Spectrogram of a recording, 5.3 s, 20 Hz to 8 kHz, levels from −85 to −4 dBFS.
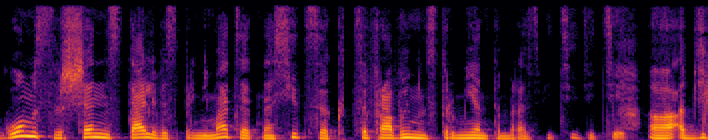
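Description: No technical faults are audible anywhere in this speech recording.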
